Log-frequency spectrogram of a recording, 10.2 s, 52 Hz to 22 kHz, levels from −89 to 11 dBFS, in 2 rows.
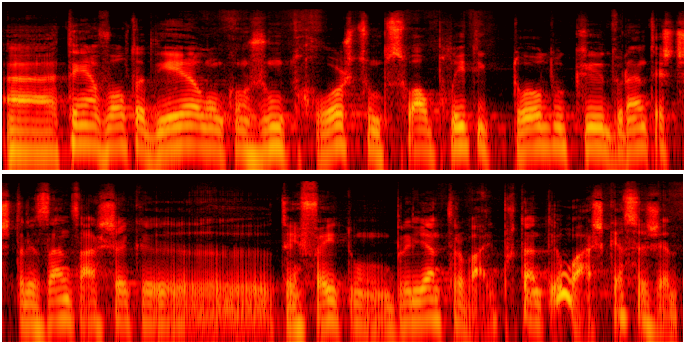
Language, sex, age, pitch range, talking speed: Portuguese, male, 50-69, 105-150 Hz, 190 wpm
